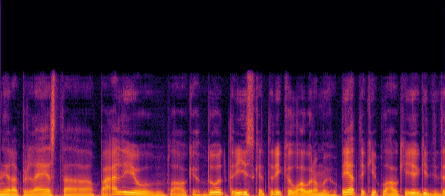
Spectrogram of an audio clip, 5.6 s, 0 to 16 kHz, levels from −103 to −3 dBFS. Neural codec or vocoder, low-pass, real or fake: autoencoder, 22.05 kHz, a latent of 192 numbers a frame, VITS, trained on many speakers; 9.9 kHz; fake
